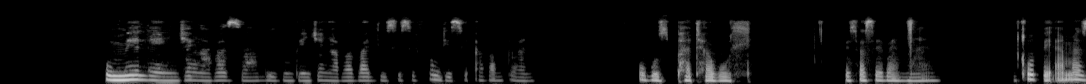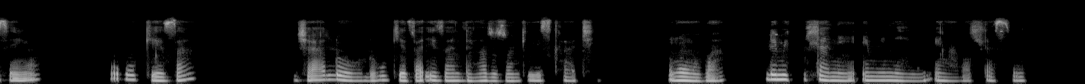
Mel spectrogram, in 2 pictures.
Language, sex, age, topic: North Ndebele, female, 25-35, health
